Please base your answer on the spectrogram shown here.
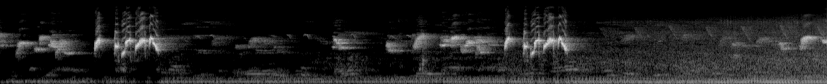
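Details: Red-whiskered bulbul delivering Burmese-style 3-4-5-6 song for teaching young birds: two loud, bubbling phrases of quick slurred whistles amid steady chirping from other birds. Low rumbling noise grows toward the end.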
